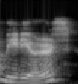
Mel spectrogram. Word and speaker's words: meteors: not small reptiles, will be on comets and meteors, not small meteors인데 이제 발음이 flap 사운드에서 리을치로 발음한다 그랬죠? meteors.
